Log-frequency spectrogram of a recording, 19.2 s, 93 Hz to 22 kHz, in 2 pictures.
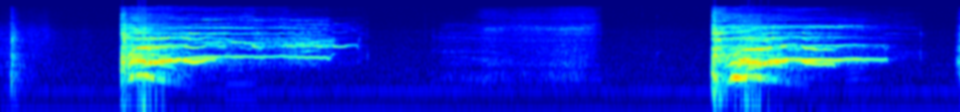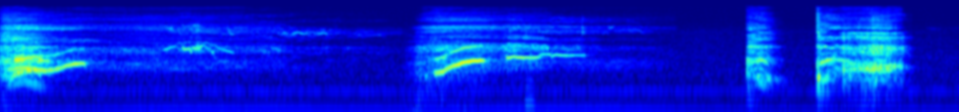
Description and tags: Whiny cough 1
1, cough, Whiny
